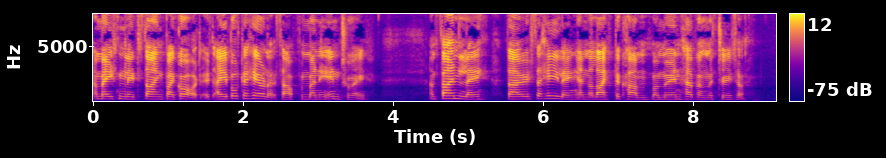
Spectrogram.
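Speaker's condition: Deafness since birth; congenital, hearing aids since age 2.5, cochlear implant surgery about 10 months ago, no infection, minimal scarring; implant switched on 8 months ago, first only beeps, thumps, vibrations, now hearing better than ever, improving

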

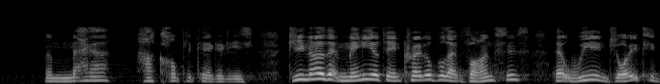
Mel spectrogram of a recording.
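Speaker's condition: Cleft palate, Pierre Robin syndrome

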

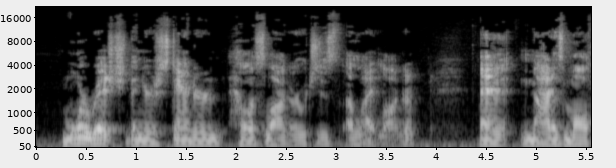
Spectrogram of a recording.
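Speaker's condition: No condition

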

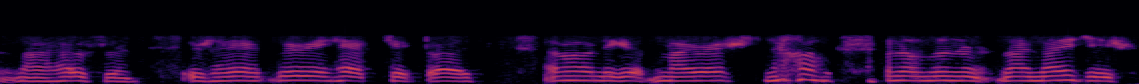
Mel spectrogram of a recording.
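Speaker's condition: Speech impediment after stroke, mild; stroke a couple of years ago; some words may need clarifying, son Chess offers to clarify

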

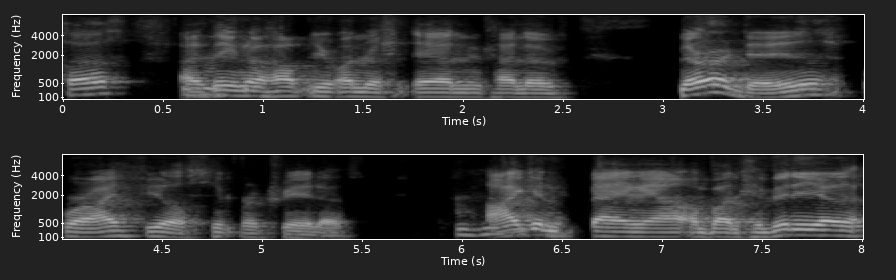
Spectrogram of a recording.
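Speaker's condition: Bilateral cleft lip; congenital bilateral

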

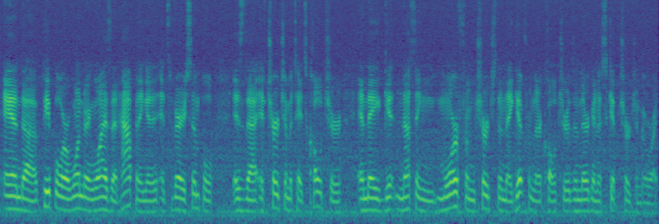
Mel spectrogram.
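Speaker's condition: No condition

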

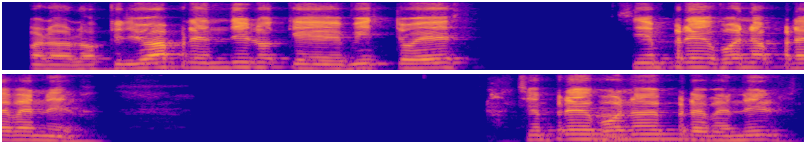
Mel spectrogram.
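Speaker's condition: Hearing loss with cochlear implant; congenital hearing loss, cochlea dead, cochlear implant surgery, implant electrically stimulates cochlea

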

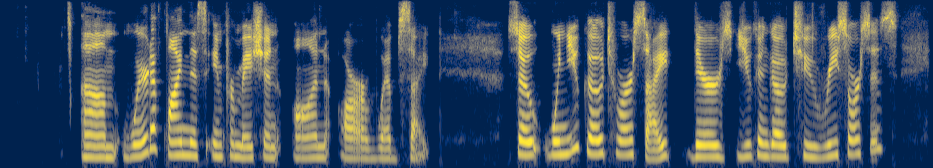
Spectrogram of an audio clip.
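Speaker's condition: No condition

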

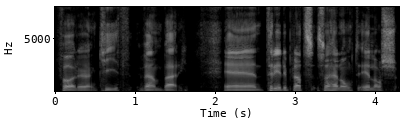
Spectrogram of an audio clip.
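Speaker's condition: No condition

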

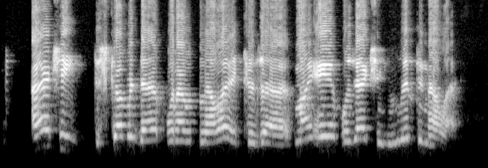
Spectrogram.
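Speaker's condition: Cerebral palsy; appearance likened to Parkinson's

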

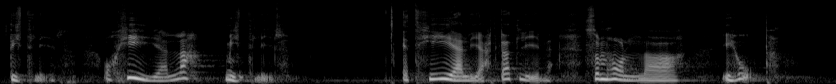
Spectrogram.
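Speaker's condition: No condition

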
